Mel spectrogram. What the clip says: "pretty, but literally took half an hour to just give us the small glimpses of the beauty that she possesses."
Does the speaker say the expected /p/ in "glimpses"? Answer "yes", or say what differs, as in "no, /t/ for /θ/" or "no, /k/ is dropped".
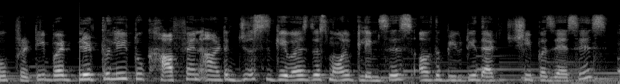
no, /p/ is dropped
